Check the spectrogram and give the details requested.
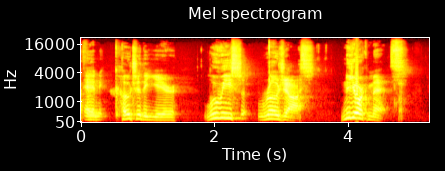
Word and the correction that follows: Rojas: Hey, it's pronounced Rojas. Get out of here. – New York Mets. – Okay, first rule of Spanish. A J is pronounced with the sound.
